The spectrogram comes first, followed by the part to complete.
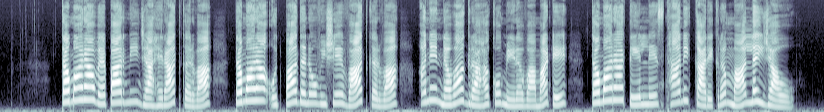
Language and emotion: Gujarati, neutral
